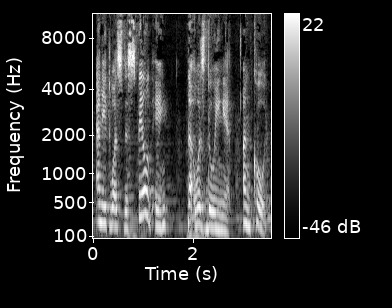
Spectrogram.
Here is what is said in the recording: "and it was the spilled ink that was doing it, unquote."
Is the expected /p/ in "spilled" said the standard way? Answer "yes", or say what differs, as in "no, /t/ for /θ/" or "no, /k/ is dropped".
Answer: yes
